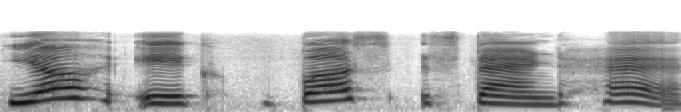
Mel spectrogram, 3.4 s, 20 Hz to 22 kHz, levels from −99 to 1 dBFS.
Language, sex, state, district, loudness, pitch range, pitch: Hindi, female, Bihar, West Champaran, -15 LUFS, 240-335 Hz, 275 Hz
